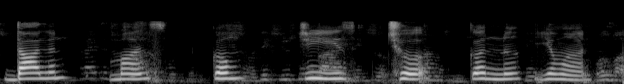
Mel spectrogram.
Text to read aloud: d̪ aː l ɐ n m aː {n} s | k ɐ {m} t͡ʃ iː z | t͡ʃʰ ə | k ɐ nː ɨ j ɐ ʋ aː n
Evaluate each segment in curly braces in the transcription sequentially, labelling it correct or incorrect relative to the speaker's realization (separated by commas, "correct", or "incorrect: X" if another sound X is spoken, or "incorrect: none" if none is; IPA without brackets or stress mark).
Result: correct, correct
